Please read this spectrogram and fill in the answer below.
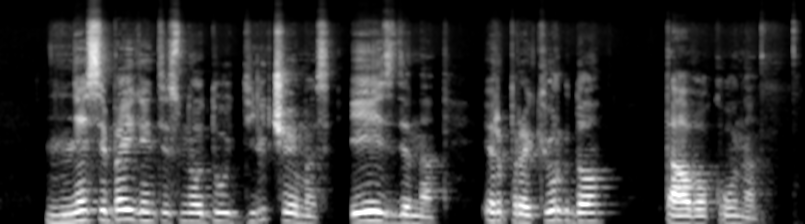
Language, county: Lithuanian, Utena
